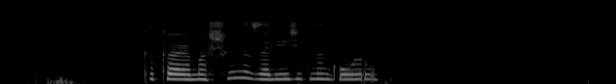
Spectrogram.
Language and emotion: Russian, neutral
